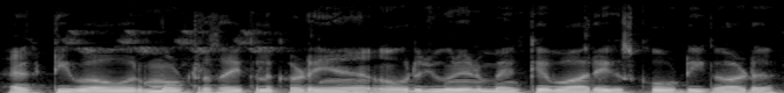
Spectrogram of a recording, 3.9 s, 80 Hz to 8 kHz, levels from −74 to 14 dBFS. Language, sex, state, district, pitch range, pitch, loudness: Hindi, male, Chandigarh, Chandigarh, 130-135 Hz, 130 Hz, -12 LUFS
